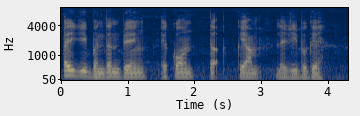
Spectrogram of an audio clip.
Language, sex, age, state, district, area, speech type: Manipuri, male, 60+, Manipur, Chandel, rural, read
